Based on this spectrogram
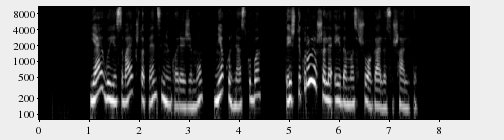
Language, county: Lithuanian, Šiauliai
